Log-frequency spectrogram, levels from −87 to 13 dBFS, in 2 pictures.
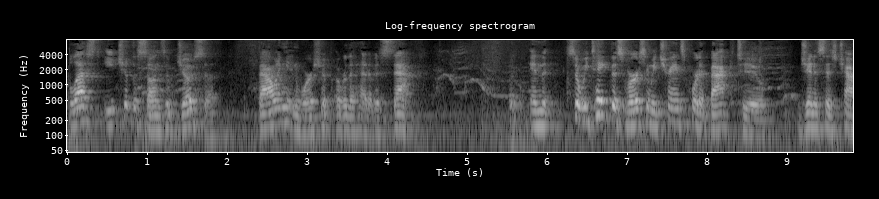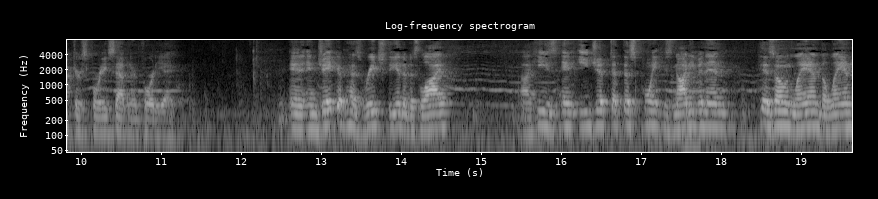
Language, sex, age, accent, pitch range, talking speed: English, male, 30-49, American, 125-155 Hz, 180 wpm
